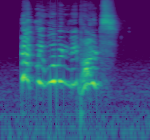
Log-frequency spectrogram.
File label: Voices Female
